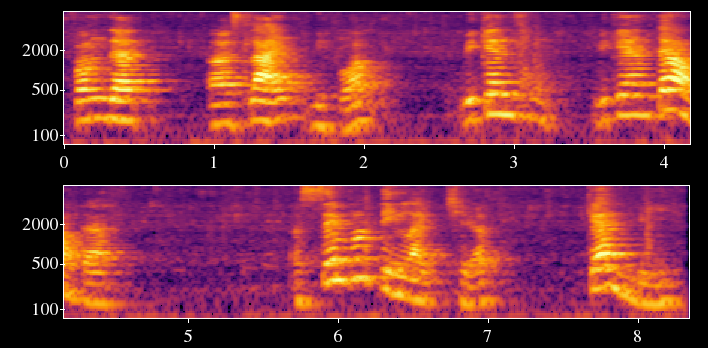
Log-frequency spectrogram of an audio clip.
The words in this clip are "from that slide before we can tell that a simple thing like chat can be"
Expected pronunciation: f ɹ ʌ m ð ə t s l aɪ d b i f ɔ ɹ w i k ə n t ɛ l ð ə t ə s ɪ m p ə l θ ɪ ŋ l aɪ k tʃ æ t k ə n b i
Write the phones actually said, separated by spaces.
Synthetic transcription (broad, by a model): f ɹ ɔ m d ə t s l aɪ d b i f ɔ w w i k ə n t ɛ l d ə t ə s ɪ m p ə l t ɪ ŋ l aɪ k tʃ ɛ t k ə n b i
